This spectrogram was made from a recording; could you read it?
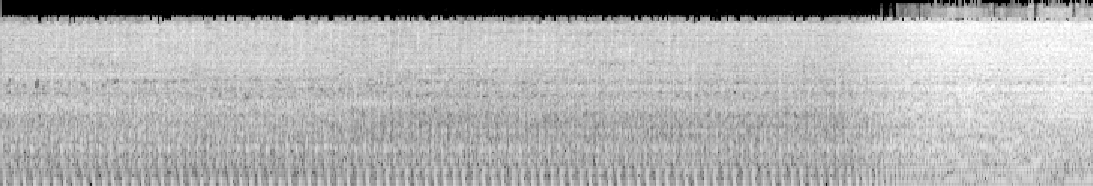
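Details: Engine knock: a steady, even knocking about three per second rides on the idle, then swells as the engine revs; knock from inside the engine, cause unclear.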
